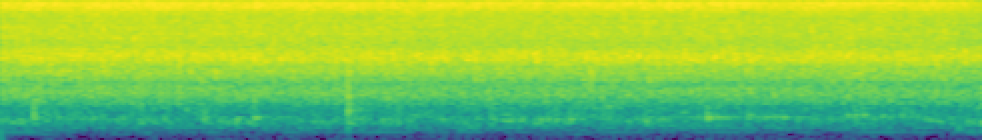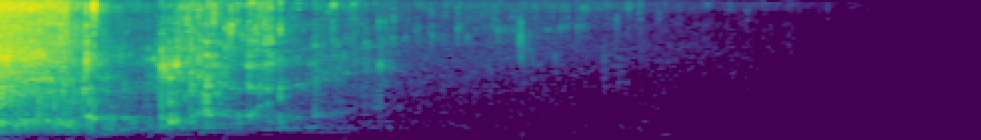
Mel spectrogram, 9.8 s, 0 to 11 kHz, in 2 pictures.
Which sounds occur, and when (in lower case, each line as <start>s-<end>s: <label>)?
0.0s-7.8s: water tap
6.4s-9.4s: background noise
